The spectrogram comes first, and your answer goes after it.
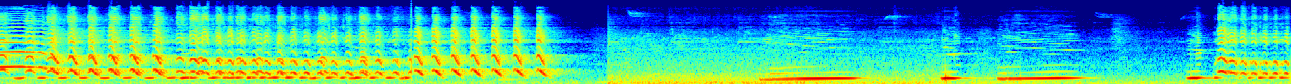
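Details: Sumatran siamang gibbons calling while jumping, a howling and screaming chorus. A long sequence of fast, pulsed, ringing hoots slows into spaced notes. After a hush come low, drawn-out booming tones, then a sudden renewed burst of loud screaming barks.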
